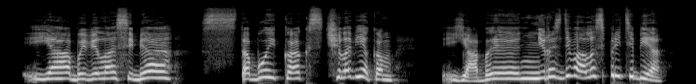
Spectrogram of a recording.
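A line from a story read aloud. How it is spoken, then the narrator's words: Near shriek. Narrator (Russian): почти взвизгнула я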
